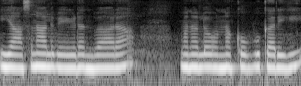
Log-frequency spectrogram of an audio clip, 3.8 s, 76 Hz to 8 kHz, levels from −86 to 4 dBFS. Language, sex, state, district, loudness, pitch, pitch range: Telugu, female, Telangana, Nalgonda, -11 LUFS, 210 Hz, 205-215 Hz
